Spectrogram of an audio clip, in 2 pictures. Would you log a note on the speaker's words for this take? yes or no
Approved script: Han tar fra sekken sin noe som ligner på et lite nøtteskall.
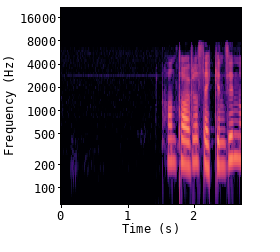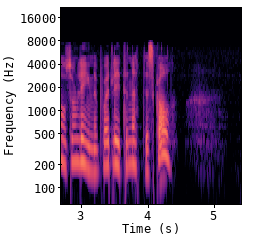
no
